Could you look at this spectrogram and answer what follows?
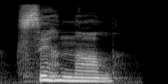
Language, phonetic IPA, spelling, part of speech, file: Ukrainian, [seɦˈnaɫ], сигнал, noun, Uk-сигнал.ogg
- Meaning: 1. signal (sign made to give notice) 2. signal (device used to give an indication to another person)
